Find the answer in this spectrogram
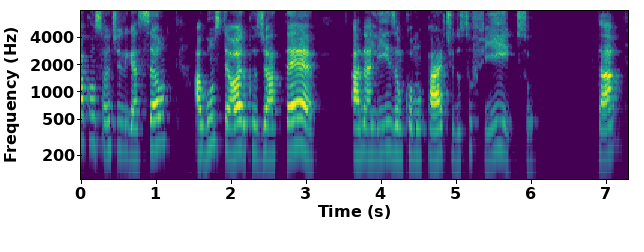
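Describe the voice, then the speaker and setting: A woman with a Brazilian Portuguese accent teaching an online grammar lesson, explaining word parts step by step and checking in often with the students. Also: a little high.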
